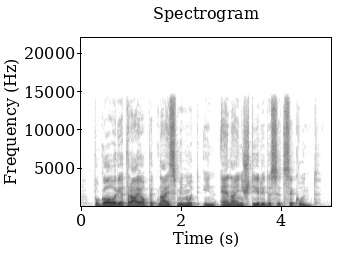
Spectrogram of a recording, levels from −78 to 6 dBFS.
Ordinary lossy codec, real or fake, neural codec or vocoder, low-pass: none; real; none; 14.4 kHz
